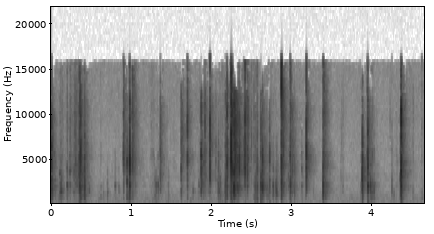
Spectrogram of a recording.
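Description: Fingertips and nails press and crinkle the plastic film of a hand-sized Equate baby wipes soft pack, full of wipes and held in one palm. Quick, bright crinkles and crackles come in uneven bursts with brief pauses between them, each dying away almost instantly with very little low end.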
